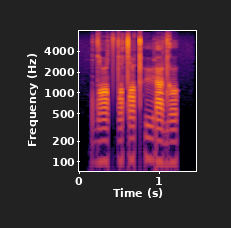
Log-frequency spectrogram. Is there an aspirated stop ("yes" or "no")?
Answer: yes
